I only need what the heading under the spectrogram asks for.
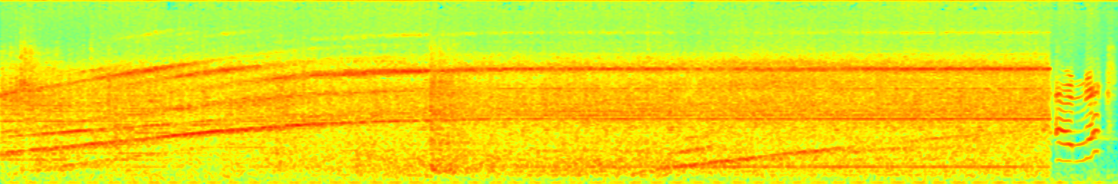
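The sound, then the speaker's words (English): A generator being started up at a power plant spins up with a loud, continuous mechanical whine. Its tones climb steadily while a steady hum holds underneath, and a brief clattering burst comes right at the end. “At the power plant, the rebels fire up a generator.”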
